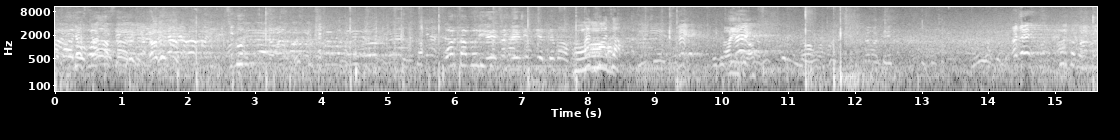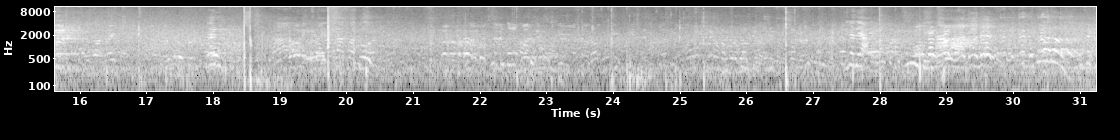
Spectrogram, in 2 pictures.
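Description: Players' voices calling out during play, with a few sharp thuds of a football being kicked.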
